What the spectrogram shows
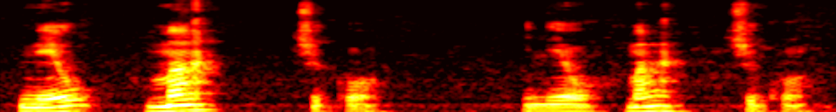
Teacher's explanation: então a sílaba mais forte é o ma tá é uma palavra proparoxítona ela vai acento no a aado então aado a característica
